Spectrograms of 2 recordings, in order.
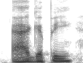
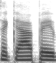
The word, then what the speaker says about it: agape: if uh so um agape or as CS pronounce it agapy um I'm assuming he's right because he's CS Lewis um and I don't I've always heard as agape, but I'm not like I'm not the most educated person.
